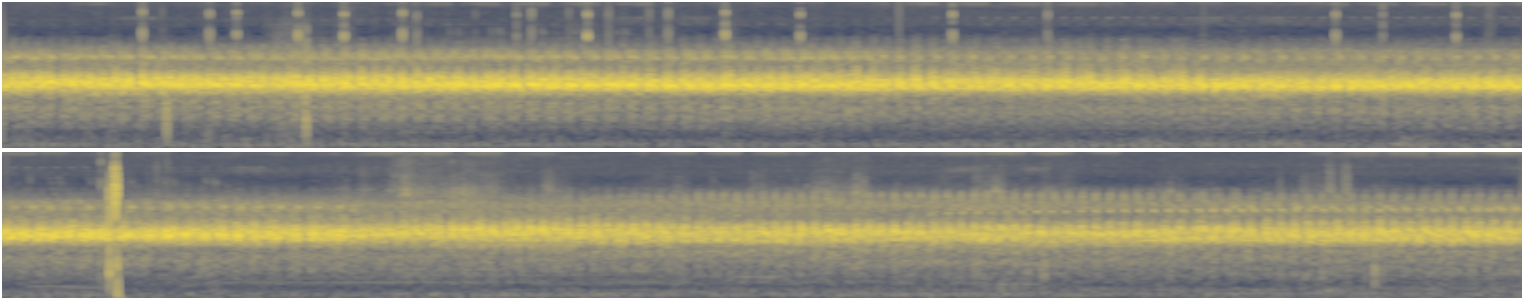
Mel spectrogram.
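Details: Frogs in the deep night keep up a continuous, even chorus of rapid pulsed calls at a steady mid pitch, with faint ticking above and a single sharp click midway.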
